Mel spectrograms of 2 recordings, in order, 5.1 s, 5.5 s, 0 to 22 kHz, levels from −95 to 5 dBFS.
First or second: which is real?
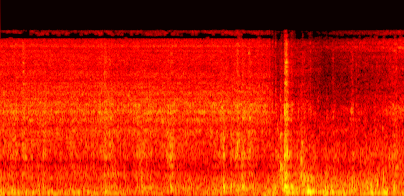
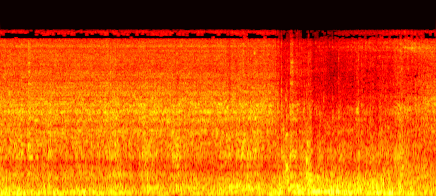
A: second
